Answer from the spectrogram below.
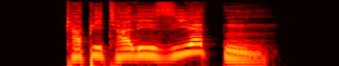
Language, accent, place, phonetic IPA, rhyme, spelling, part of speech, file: German, Germany, Berlin, [kapitaliˈziːɐ̯tn̩], -iːɐ̯tn̩, kapitalisierten, adjective / verb, De-kapitalisierten.ogg
- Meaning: inflection of kapitalisieren: 1. first/third-person plural preterite 2. first/third-person plural subjunctive II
